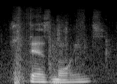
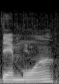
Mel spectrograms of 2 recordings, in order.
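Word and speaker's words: Des Moines: uh event Yeah, the local it was in De Moines the Wells the Wells Fargo Event Center in Desmos, Iowa. Um, that's how you say it. Desmos. Desmos. Yeah. Proper. Demo. Actually, it's French. It's pronounced Demo.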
